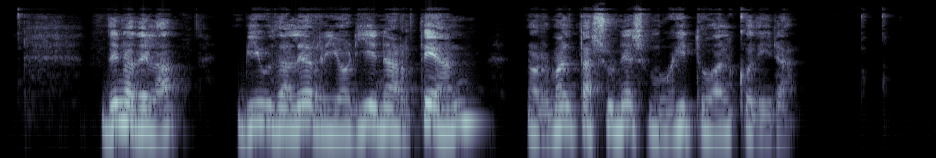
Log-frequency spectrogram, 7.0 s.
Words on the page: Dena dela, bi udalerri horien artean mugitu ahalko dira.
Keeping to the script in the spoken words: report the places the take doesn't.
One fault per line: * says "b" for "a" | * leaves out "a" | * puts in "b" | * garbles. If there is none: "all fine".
* puts in "normaltasunez"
